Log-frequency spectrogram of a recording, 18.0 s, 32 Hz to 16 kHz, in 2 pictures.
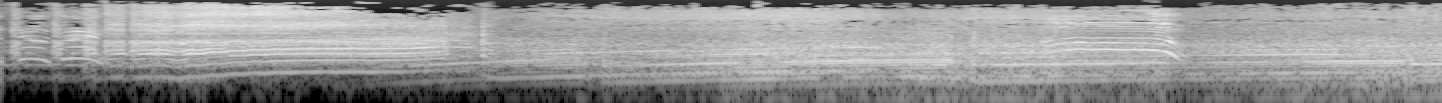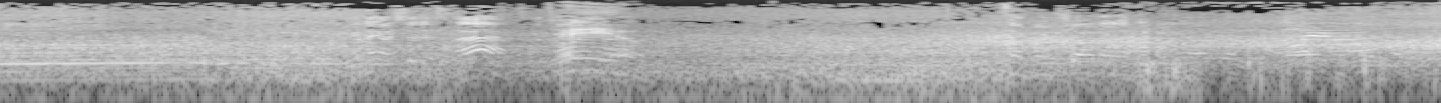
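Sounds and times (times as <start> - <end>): car engine accelerating hard: 0.6 - 11.8.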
